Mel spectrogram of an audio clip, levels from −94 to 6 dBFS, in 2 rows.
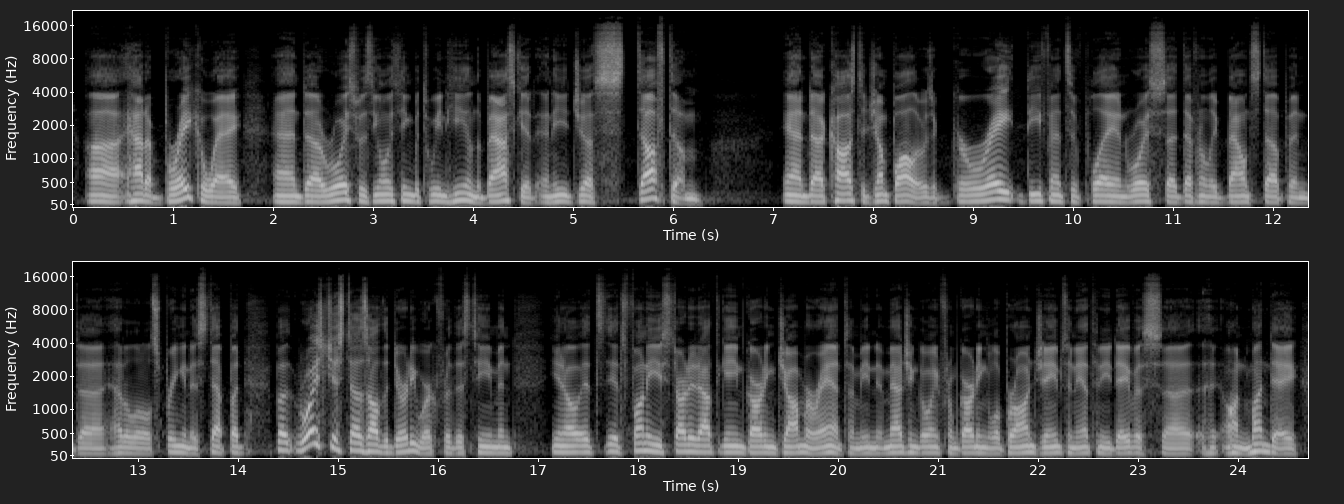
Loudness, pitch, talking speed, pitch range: -26 LUFS, 120 Hz, 215 wpm, 110-130 Hz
